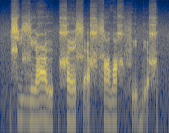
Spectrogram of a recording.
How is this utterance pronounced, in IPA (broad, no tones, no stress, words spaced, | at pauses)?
ɕiɮeʕɘ | χɛɬæ̰χ ɬæðˤeχfḛbḛχ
